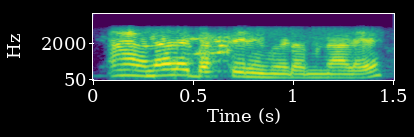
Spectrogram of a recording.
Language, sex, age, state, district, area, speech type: Kannada, female, 30-45, Karnataka, Kodagu, rural, conversation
